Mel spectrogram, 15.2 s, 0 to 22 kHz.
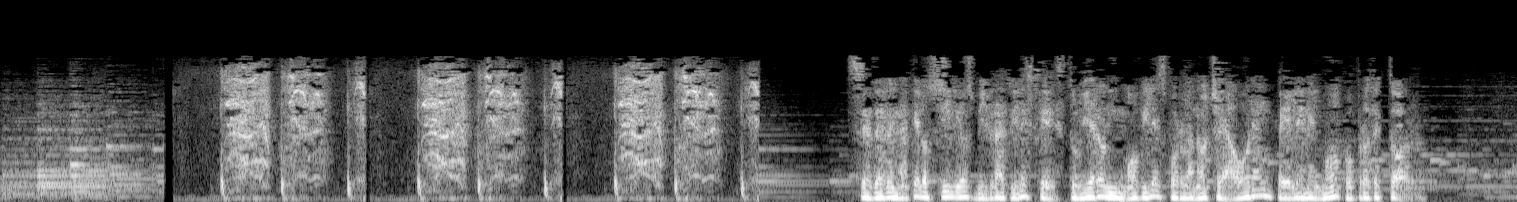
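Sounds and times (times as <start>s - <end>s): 
heavy wheezy breaths: 2.2s - 7.6s
smoker's harsh raspy coughing fit: 2.2s - 7.6s
speech: 8.6s - 14.4s.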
